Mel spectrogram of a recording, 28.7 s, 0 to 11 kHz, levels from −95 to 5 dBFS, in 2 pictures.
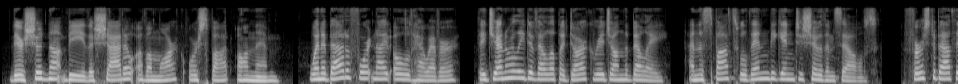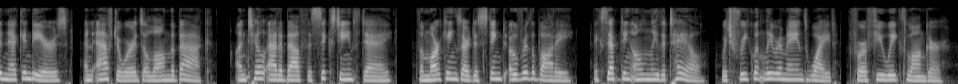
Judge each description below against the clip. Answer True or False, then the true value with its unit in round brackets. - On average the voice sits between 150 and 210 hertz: True (190 Hz)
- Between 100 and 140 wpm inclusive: False (155 wpm)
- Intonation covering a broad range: False (4.3 semitones)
